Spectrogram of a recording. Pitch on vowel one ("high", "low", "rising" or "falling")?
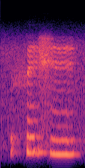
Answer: high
